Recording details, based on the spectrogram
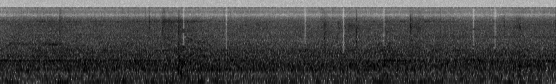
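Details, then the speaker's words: Old floor fan that would not spin up, after being taken apart and repaired: steady low hum with a soft even whir, no scraping or rattle, over background air-con drone; now starts up and runs normally. "cool i'm saying it's gonna stay working but definitely starts up now"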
